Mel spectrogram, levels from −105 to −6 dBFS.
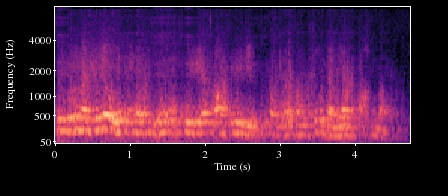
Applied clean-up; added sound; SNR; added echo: neural separator model SepFormer DNS4.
